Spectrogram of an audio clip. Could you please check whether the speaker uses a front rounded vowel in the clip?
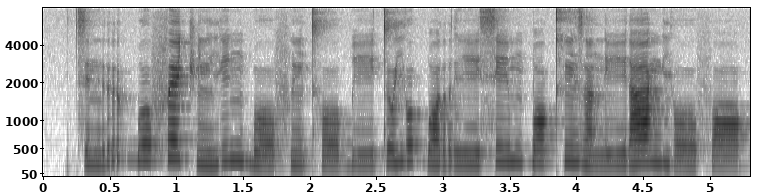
no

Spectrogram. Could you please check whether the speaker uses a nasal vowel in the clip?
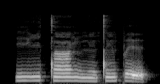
yes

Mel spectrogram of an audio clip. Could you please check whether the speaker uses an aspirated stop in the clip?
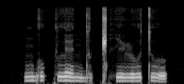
yes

